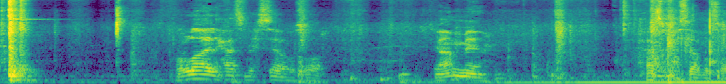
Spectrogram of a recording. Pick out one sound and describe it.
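A glass panel knocks and rattles against a metal frame as it is handled.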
